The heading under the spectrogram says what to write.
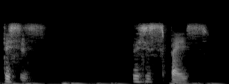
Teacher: there is a link in between this and is · the stress pattern is stressed unstressed and stressed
